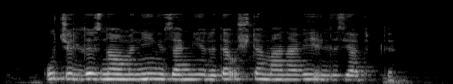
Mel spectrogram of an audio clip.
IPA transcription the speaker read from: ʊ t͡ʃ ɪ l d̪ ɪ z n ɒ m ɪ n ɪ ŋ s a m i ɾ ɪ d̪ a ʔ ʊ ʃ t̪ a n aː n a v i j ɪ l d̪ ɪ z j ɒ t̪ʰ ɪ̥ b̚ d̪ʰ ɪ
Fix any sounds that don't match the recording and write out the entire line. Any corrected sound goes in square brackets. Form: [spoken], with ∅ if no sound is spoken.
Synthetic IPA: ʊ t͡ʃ ɪ l d̪ ɪ z n ɒ m ɪ n ɪ ŋ [z] a m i ɾ ɪ d̪ a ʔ ʊ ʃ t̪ a [m] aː n a v i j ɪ l d̪ ɪ z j ɒ t̪ʰ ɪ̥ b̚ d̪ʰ ɪ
